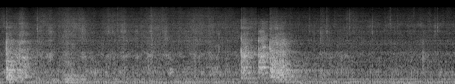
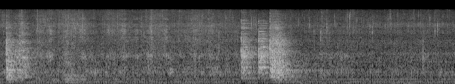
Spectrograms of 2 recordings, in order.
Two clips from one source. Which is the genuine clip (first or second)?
second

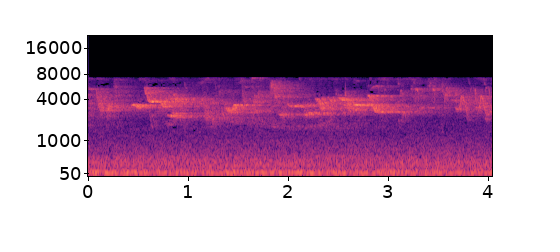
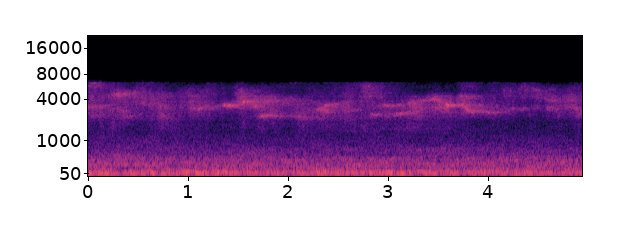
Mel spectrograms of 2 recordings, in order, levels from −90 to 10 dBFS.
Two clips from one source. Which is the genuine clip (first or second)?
first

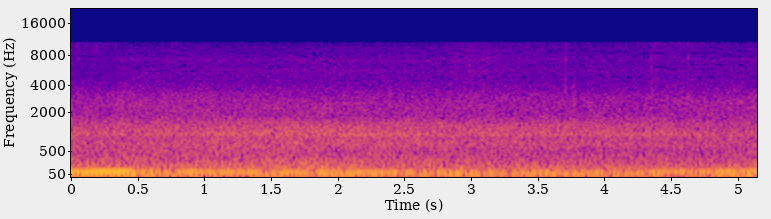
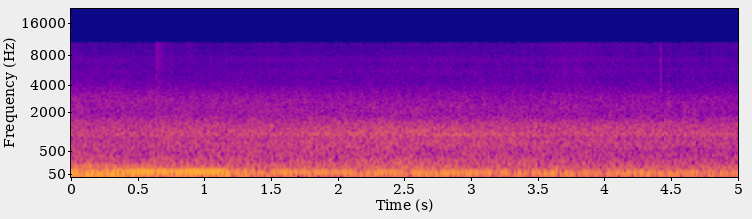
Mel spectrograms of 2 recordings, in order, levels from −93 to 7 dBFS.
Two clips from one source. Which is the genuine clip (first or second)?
first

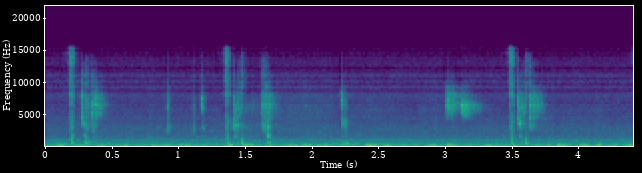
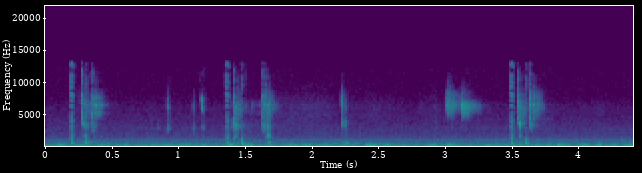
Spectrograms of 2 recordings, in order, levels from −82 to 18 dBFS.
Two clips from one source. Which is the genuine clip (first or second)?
second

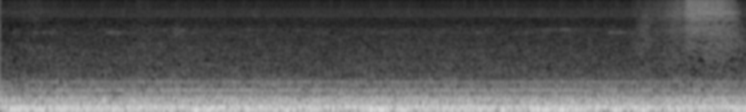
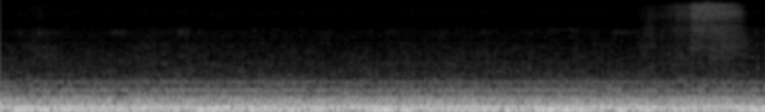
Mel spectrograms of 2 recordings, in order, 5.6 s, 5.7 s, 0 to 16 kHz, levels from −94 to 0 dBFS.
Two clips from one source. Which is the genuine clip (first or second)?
first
